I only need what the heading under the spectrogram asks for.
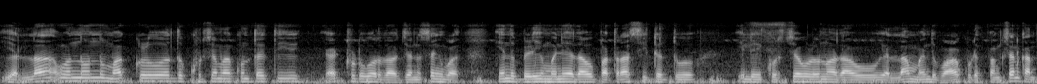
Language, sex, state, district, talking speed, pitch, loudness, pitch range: Kannada, male, Karnataka, Belgaum, 145 wpm, 120 Hz, -18 LUFS, 110-135 Hz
